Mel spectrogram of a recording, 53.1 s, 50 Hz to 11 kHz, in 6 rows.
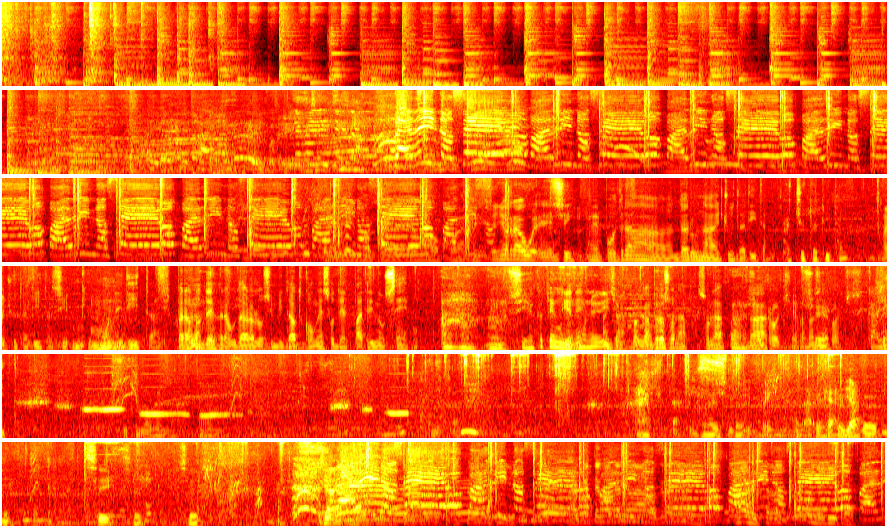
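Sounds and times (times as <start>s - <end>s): voices singing: 9.0s - 23.0s, 46.8s - 53.0s
people clapping in rhythm: 13.0s - 23.0s, 47.3s - 53.0s
person whistling a tune: 35.6s - 37.9s, 38.7s - 40.1s.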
